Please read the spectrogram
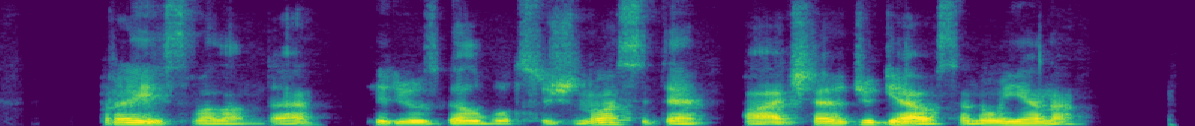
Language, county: Lithuanian, Šiauliai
